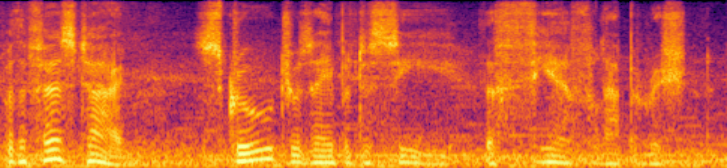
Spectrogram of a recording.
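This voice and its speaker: Radio drama narrator: man, measured and slow, highly dynamic intonation, suspenseful theatrical delivery. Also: big pitch swings, heavy background noise. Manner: theatrical, suspenseful, sometimes hushed, sometimes booming.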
